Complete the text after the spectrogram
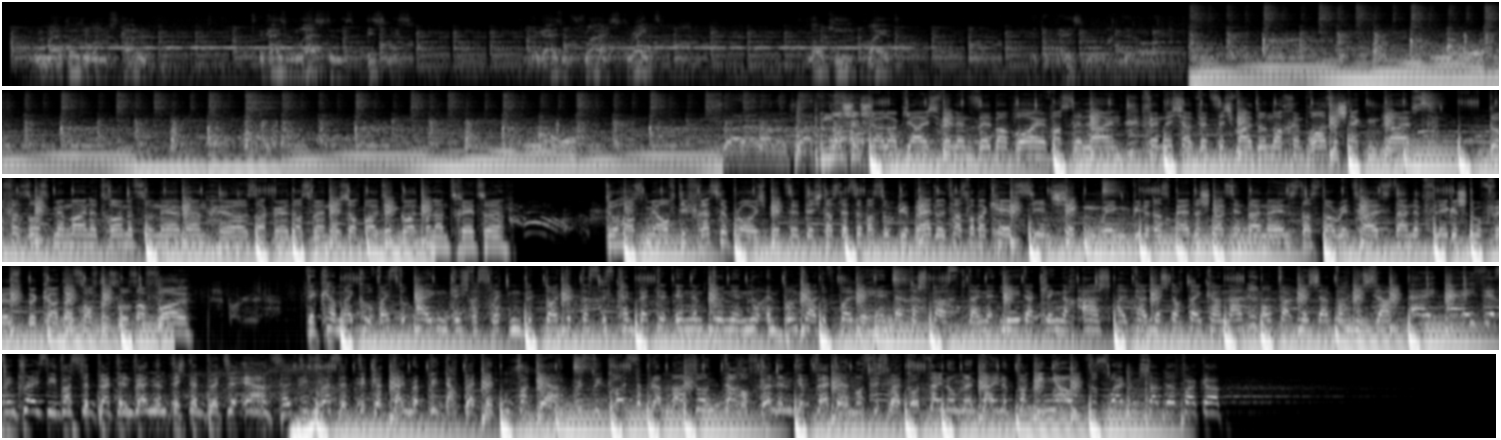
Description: Mix klingt hier irgendwie viel weaker als letzte Runde.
